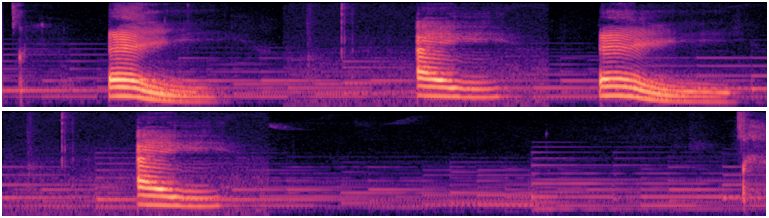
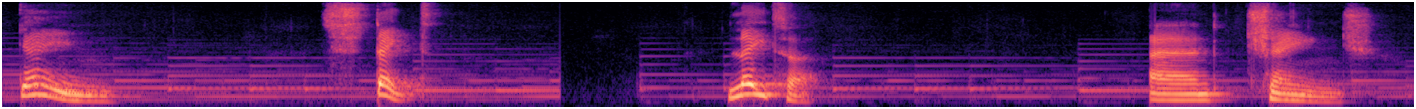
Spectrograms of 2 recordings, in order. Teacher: both sounds are what we call unrounded, so we keep our lips stretched out like we're smiling, but our mouth will close a little as we move to the E sound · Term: A sound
